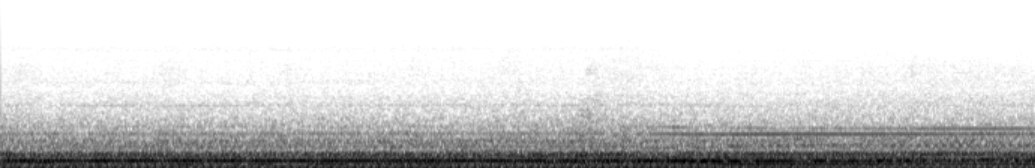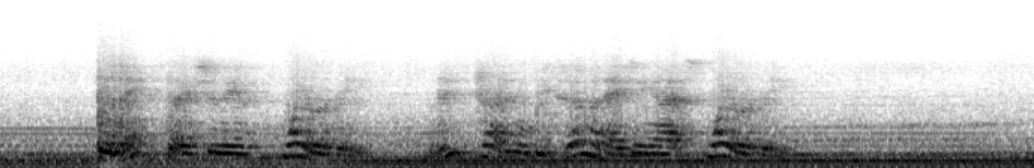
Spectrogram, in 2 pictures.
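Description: A train hums and rumbles steadily as it rolls along the tracks.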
